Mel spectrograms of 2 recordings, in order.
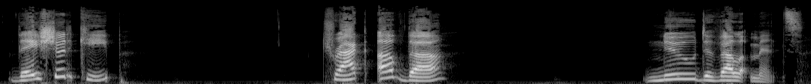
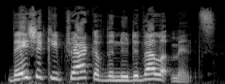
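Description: First: The sentence is said slowly and carefully. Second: The sentence is said at a natural speed. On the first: "this time repeat after me" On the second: "the last time at a regular pace"

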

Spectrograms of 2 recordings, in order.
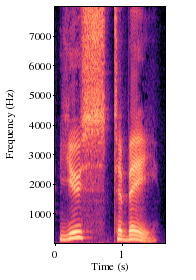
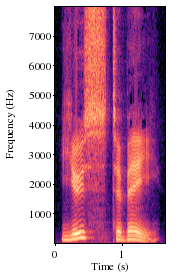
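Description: No difference in how they are said.

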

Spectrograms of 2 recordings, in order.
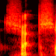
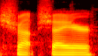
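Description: First: It is said with a British pronunciation. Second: It is said with an American pronunciation. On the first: The speaker calls it right. "but Shropshire" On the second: The speaker calls it wrong. "which is the American pronunciation"

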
